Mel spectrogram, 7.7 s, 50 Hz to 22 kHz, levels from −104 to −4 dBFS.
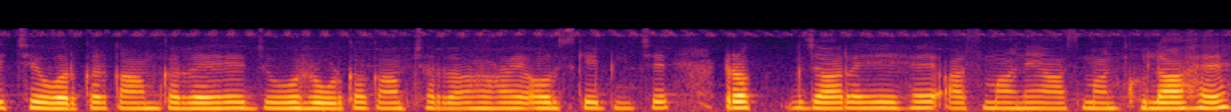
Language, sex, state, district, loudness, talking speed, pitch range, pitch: Hindi, female, Haryana, Jhajjar, -19 LUFS, 195 wpm, 195-205 Hz, 200 Hz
